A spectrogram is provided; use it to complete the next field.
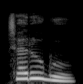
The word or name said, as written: ಚರಿಗೆ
